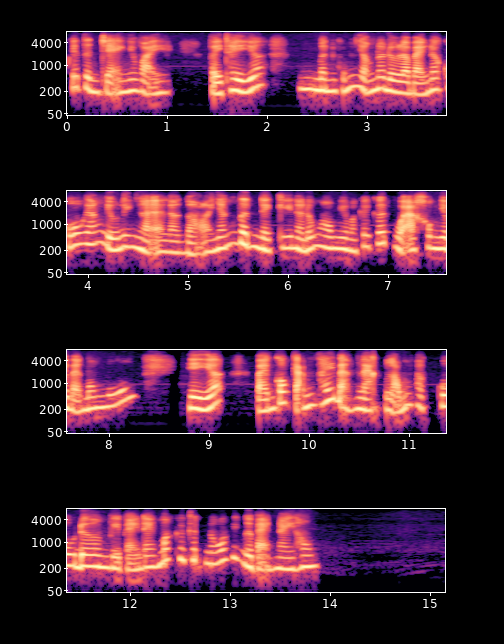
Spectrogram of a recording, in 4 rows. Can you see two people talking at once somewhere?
No

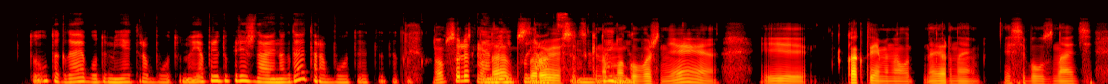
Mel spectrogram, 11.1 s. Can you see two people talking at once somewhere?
Yes, from 4.8 s

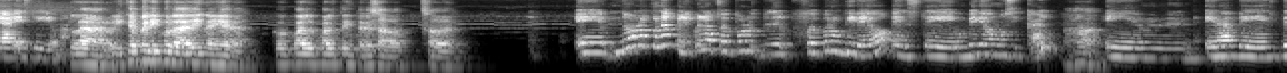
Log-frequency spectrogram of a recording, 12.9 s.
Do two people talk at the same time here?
No

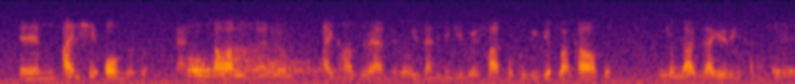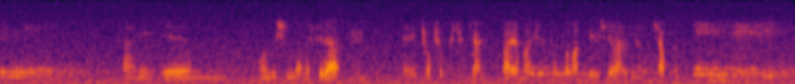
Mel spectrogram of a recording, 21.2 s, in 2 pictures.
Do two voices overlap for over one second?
Yes, from 2.5 s

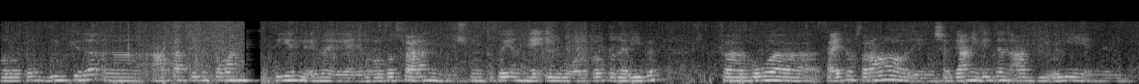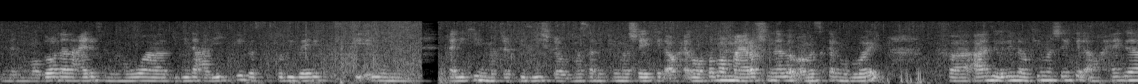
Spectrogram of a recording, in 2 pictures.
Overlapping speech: No

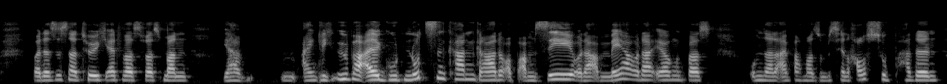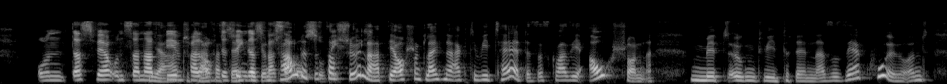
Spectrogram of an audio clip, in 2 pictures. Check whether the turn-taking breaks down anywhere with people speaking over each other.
Yes, from 10.9 s

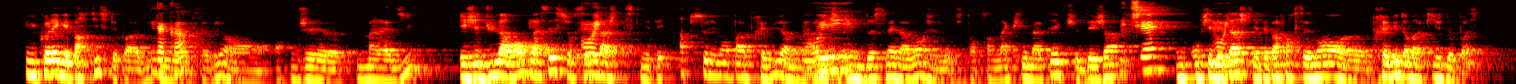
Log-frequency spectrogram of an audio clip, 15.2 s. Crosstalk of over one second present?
No

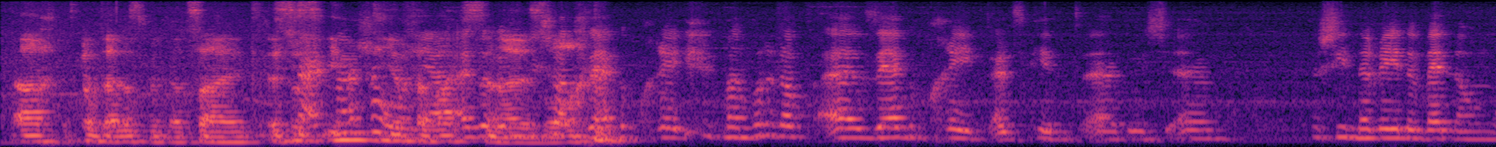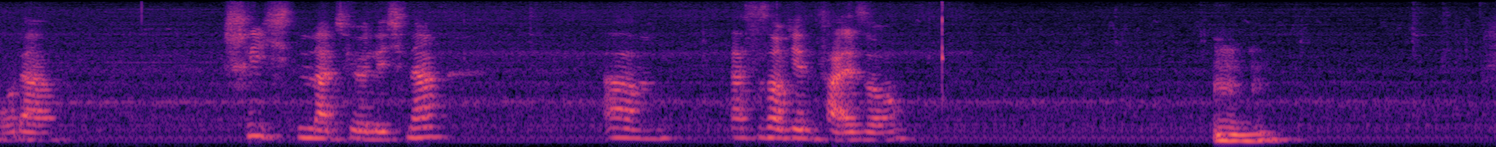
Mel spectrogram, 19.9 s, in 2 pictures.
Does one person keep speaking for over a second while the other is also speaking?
Yes, from 1.7 s

